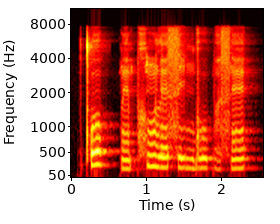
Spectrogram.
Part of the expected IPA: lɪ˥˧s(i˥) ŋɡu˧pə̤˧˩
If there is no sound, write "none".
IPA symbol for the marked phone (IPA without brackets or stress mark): i˧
